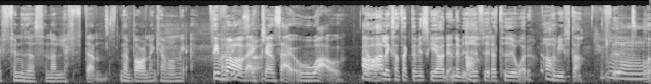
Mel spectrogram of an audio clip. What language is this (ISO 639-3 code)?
swe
